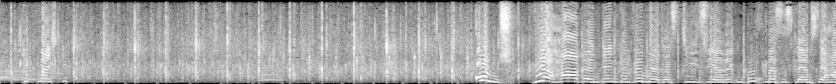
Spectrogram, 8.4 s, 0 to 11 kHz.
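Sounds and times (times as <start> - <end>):
audience applause at a book fair slam: 0.0 - 8.3
speech: 0.2 - 1.0, 4.9 - 8.3.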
